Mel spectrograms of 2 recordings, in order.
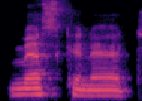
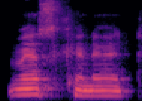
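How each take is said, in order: No difference in how they are said.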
